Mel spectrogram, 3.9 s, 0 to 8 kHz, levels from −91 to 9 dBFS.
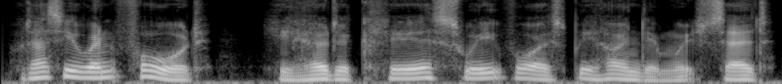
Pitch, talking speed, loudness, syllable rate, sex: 125 Hz, 230 wpm, -18 LUFS, 5.1 syllables/s, male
